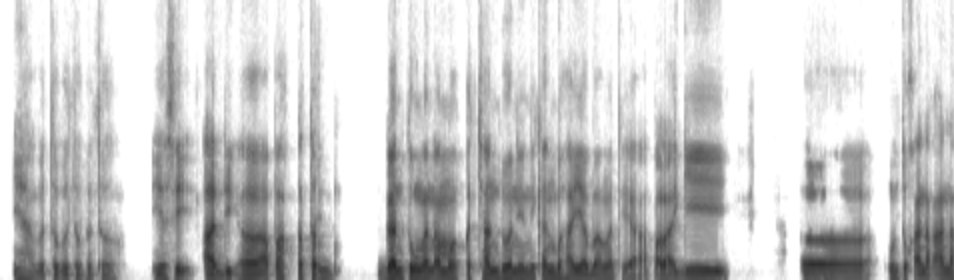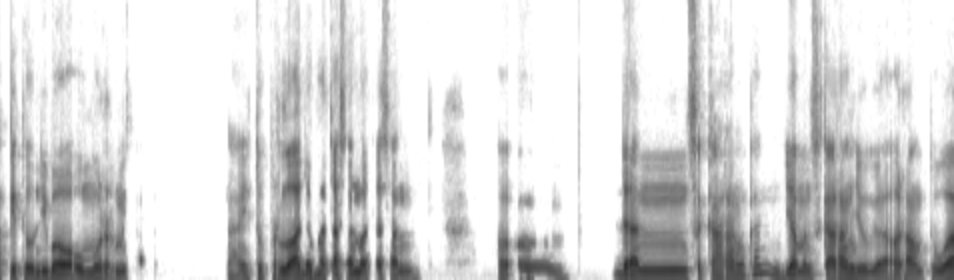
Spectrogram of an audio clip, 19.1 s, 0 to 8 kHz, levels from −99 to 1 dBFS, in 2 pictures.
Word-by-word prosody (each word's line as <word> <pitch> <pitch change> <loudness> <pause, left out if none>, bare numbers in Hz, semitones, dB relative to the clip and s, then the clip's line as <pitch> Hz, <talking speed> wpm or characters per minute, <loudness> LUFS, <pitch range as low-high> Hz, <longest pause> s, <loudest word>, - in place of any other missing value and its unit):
Iya, 120 -1 -3
betul 95 +2 -4
betul 100 0 -4
betul. 100 -1 -7 0.4
Iya 110 0 0
sih 115 -3 +2 0.2
adi 100 -1 +5
eee, 105 -2 +5
apa, 135 - -1 0.2
ketergantungan 115 0 +2
sama 110 0 +4
kecanduan 110 0 +2
ini 120 +4 0
kan 145 - +2
bahaya 105 -2 +2
banget 105 +1 -1
ya. - - -2
Apalagi, 100 +4 0 1.1
eee, 95 -1 +2 0.3
untuk 105 -2 -3
anak-anak 115 +4 0
gitu 110 -2 -1
di - - +2
bawah 100 0 +5
umur 105 +1 0 0.2
misa 95 - -11 0.9
nah, 100 - -11
itu 100 - -15
perlu 115 -1 +2
ada 100 -1 0
batasan-batasan. 95 -1 -1 1.0
Heeh. 115 -1 -5 0.9
Dan 110 0 +4 0.5
sekarang 120 +6 -3
kan 220 +1 -4 0.3
zaman 100 -1 +2
sekarang 120 +7 +1
juga 95 -2 -2 0.2
orang 95 0 -1
tua, 105 +6 +3
105 Hz, 125 wpm, -24 LUFS, 100-110 Hz, 1.1 s, adi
